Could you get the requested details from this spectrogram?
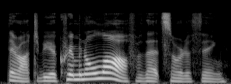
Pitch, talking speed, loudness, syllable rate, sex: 175 Hz, 310 wpm, -17 LUFS, 7.0 syllables/s, female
